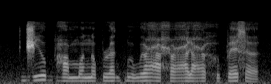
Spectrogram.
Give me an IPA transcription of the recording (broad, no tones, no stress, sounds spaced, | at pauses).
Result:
d͡ʒ i ʊ̯ bʱ ɑ m ɔ n ɔ p ɹ ɐ ɡ ɓ u w ɵ ʕ ɐ ħ ʊ ʕ i ʕ ɵ h u p ɛ s ɐ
